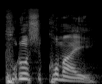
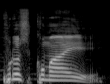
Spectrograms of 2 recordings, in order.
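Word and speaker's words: προσεύχομαι: 이 발음이 잘 안 돼. 프로시코마이. 예, 따라해 보겠습니다. 시작. 프로시코마이.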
